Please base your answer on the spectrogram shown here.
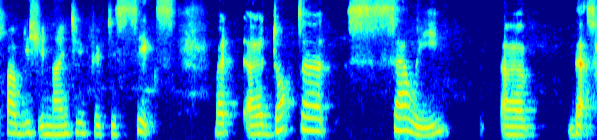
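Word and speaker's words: Selye: life it was published in 1956 but dr sally that's how we pronounce it talks about stress from physiological perspective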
